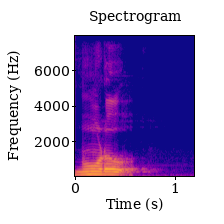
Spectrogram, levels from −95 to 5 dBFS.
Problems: background sounds at intervals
